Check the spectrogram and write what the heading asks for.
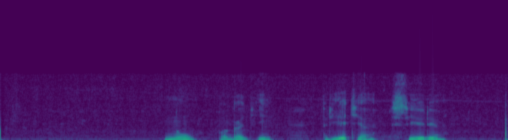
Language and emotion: Russian, sad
